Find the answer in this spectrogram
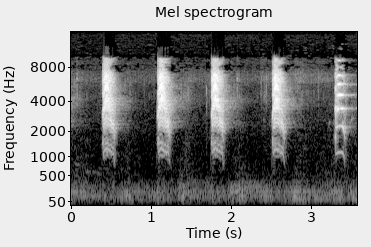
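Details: Long-tailed shrike lure call: five loud, grating scolding notes spaced roughly two-thirds of a second apart, the last one thinner and shorter, over faint low hum.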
